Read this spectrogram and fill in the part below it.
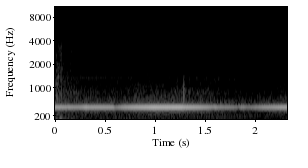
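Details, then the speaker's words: Soundtracs JADE 32 inline analog mixing console, about 30 years old: the pan pot is swept from left to right. The test tone shifts smoothly and cleanly, with no crackle, scratch or dropouts, so the pan control is healthy. "just making pan from left to right this one seems fine to me"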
